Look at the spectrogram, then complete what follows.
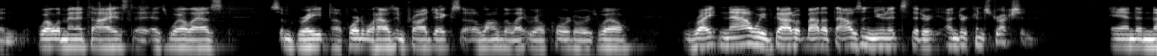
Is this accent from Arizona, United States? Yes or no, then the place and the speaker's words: yes; Mesa, Arizona, United States; When I was a kid growing up in Mesa, the downtown was very vibrant.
